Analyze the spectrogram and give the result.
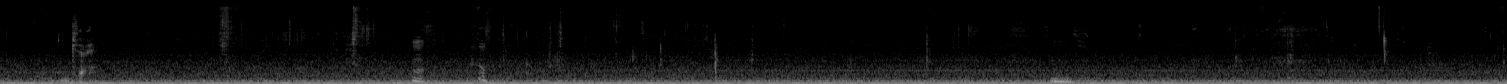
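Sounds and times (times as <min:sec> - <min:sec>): car cabin hum: 0:00.0 - 0:12.6
chewing and mouth clicks: 0:02.2 - 0:08.6, 0:09.2 - 0:09.9, 0:10.8 - 0:15.0
man humming mm: 0:10.4 - 0:11.0.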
